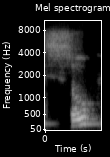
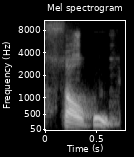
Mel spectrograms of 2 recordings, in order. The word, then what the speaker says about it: soup: uh how much rice soup money money you don't have money here yeah you added right it's okay uh-huh so attentional pronunciation it's soup soup not soap soup so Sophie is another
